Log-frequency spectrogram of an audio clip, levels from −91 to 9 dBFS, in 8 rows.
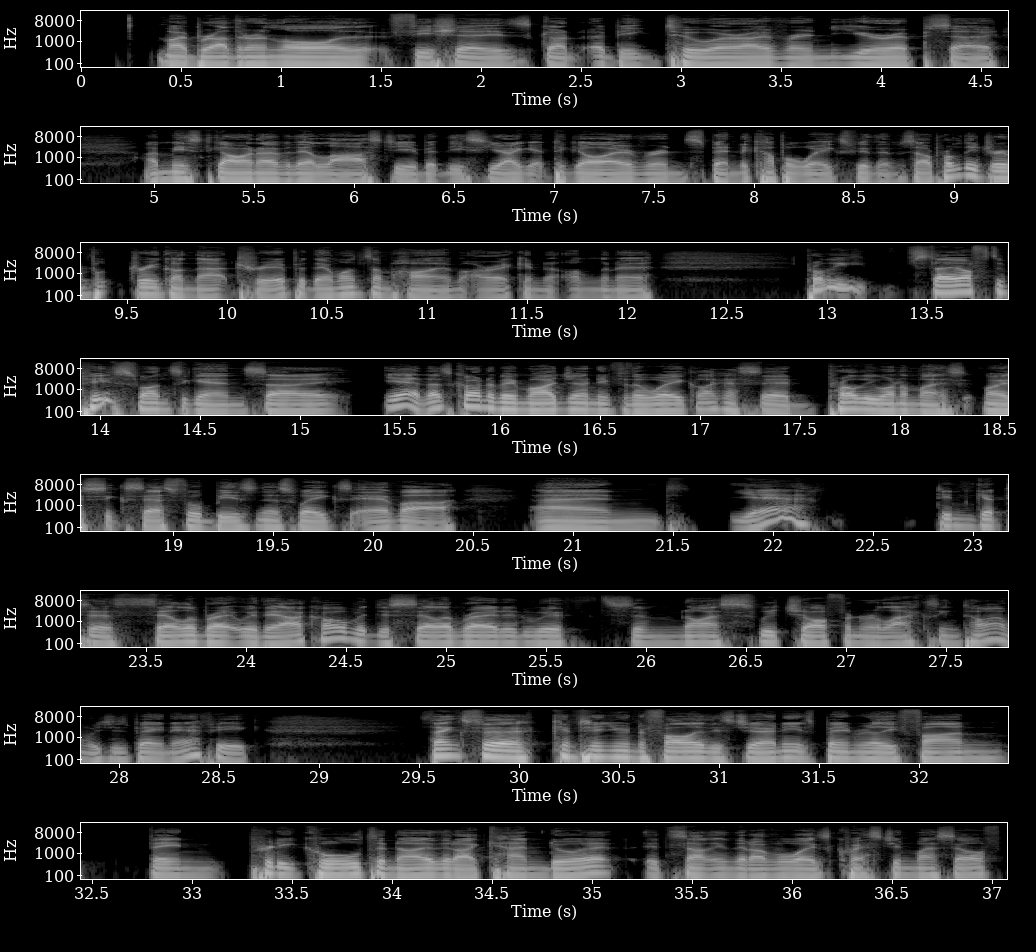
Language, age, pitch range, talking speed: English, 10-29, 100-120 Hz, 215 wpm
